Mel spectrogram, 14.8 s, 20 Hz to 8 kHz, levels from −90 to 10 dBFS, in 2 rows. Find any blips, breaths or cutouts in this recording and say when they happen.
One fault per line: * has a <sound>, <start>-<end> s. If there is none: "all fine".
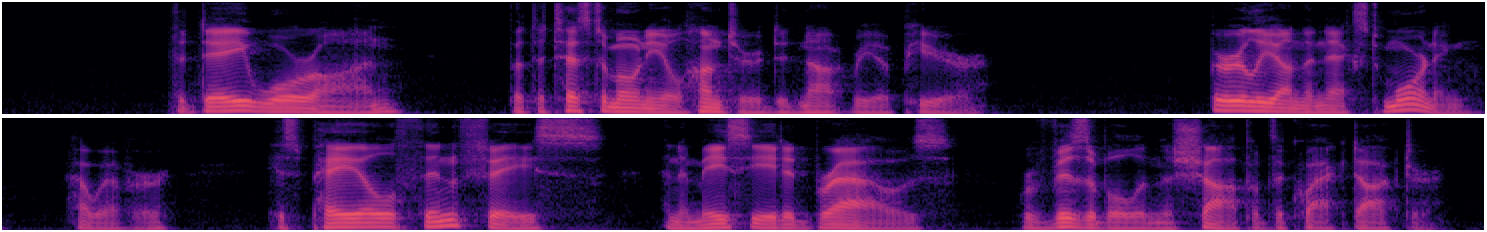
all fine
